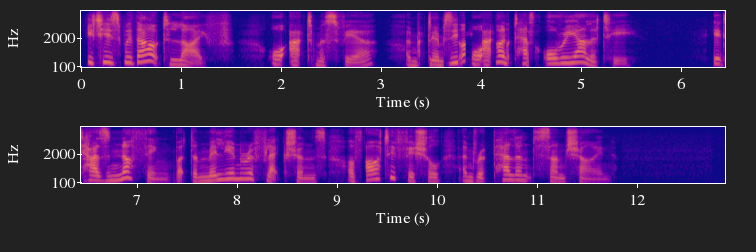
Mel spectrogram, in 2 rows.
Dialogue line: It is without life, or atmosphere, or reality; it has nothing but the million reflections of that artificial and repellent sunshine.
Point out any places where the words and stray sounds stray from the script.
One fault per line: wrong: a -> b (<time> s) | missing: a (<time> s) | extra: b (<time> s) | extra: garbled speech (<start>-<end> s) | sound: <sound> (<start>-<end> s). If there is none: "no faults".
extra: garbled speech (3.2-4.5 s)
missing: that (9.3 s)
